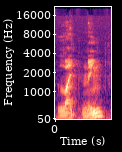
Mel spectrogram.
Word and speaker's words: lightening: as in thunder and lightning. The third one, which is often pronounced lightning because you don't really hear the E in the middle a lot of the time, that is from the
